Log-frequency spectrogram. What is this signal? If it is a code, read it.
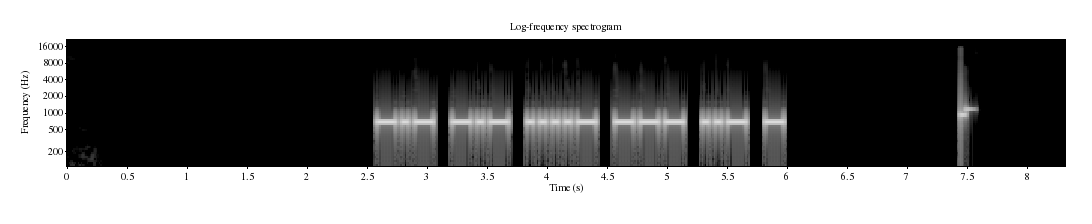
Morse code, heard as a keyed tone, about 21 wpm, 700 Hz. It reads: KK4OUT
